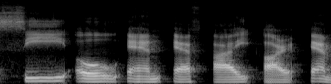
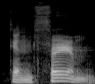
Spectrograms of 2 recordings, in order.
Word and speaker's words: confirm: i r m gitu Nah itu tuh gimana sih cara bacanya Nah itu kita pakai pola yang tadi pakai pola Nana jadi nanti bacanya confirm gitu confirm ingat kan e yang suku kata yang ada Onya itu gak distes Nah berarti o-nya kita pakaiwawa itu apa kita ingat-ingat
